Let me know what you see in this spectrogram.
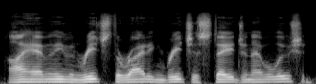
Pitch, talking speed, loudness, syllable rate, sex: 115 Hz, 190 wpm, -16 LUFS, 6.4 syllables/s, male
